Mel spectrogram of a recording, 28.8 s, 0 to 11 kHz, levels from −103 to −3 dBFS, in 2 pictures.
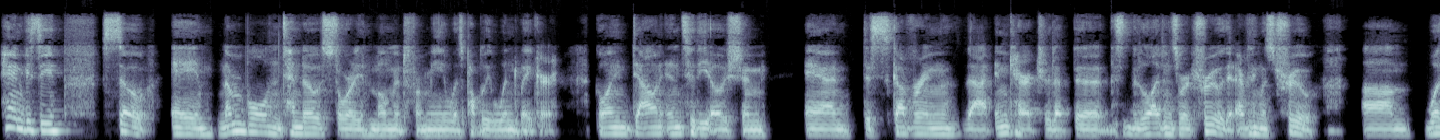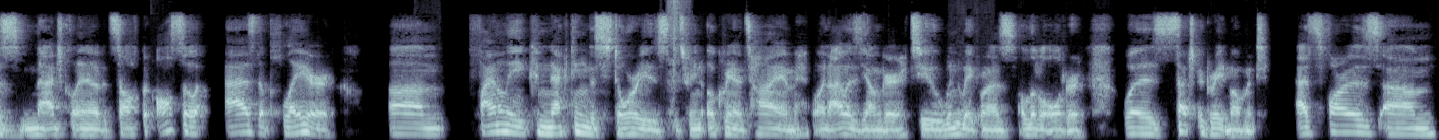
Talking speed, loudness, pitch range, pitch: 160 wpm, -23 LUFS, 90-105 Hz, 100 Hz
